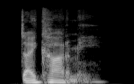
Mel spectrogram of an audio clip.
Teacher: This word has 4 syllables, and the stress is on that second syllable. Dichotomy. That third syllable has that schwa.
